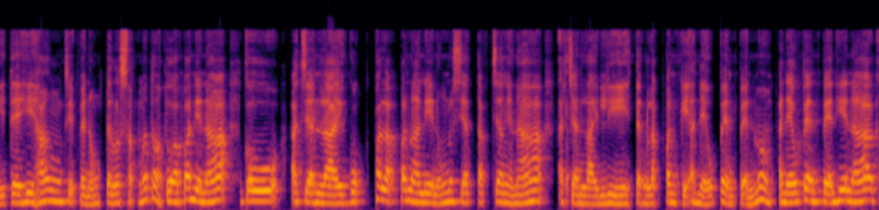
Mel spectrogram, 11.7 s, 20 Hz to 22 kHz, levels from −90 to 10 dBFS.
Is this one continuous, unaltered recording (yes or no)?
yes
